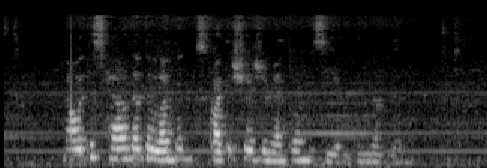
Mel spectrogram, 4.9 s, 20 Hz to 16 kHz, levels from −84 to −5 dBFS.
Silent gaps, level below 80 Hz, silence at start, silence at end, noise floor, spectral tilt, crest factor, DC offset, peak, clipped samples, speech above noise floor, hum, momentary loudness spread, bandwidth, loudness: none; -64 dBFS; 0.3 s; 0.4 s; -54 dBFS; -6 dB/octave; 18 dB; under 0.1%; -10 dBFS; under 0.1%; 26 dB; none; 17 LU; 11.5 kHz; -27 LUFS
